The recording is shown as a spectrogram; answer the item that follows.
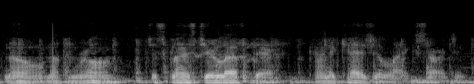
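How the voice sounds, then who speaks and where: An actor playing an aging, gruff cavalry captain in an old radio drama, giving clipped orders with dry, proud understatement. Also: male voice, rumbling low, flat delivery, unhurried, over music. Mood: wry, low-key. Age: older. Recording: dull, noisy old radio recording.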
